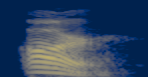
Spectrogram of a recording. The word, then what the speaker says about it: èr: 2 is R.And is pronounced with the falling tone. It is said as R.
